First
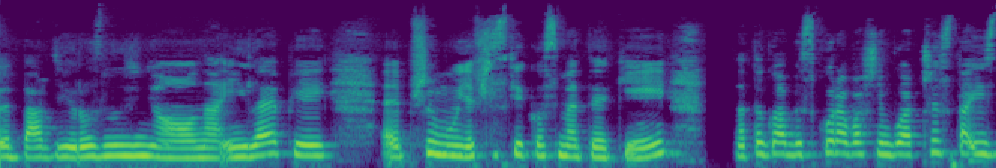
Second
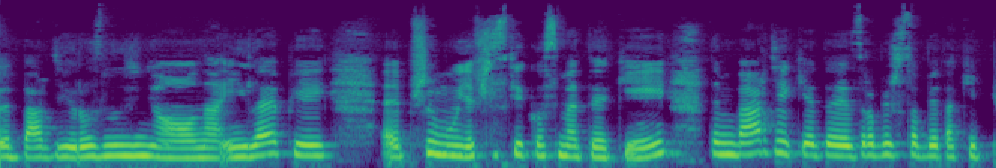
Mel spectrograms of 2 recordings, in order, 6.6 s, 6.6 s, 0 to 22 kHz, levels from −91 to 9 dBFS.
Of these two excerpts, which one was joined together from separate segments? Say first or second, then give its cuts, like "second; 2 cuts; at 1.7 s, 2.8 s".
first; 1 cut; at 4.7 s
